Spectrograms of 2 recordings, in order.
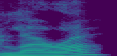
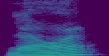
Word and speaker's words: Lara: pronounce your name differently than I realized I pronounced it so do you say Lara yes okay I'm sorry I didn't I don't think I ever realized that so Lara thank you so much for being here with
